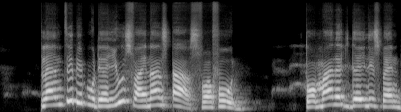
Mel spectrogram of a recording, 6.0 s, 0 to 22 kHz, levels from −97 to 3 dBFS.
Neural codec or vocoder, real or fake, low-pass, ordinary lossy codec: autoencoder, 48 kHz, 32 numbers a frame, DAC-VAE, trained on Japanese speech; fake; 19.8 kHz; none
